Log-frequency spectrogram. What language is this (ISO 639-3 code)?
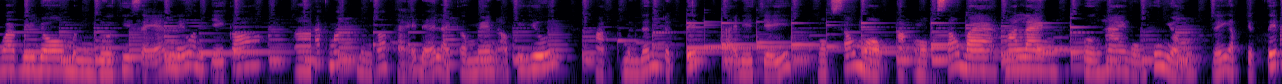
vie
